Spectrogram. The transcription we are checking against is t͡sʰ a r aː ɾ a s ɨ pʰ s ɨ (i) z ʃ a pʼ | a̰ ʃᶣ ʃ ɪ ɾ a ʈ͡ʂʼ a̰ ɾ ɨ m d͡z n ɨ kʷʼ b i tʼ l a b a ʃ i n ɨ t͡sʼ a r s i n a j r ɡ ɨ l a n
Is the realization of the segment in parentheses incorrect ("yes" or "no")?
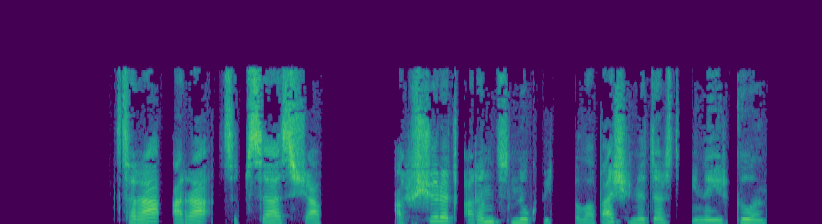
yes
